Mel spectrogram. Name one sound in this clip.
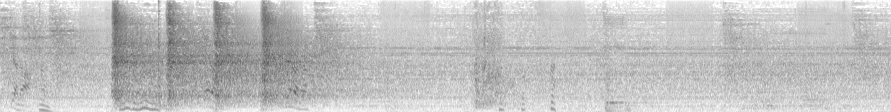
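A machine motor hums steadily.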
